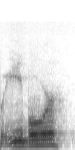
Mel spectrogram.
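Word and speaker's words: Ybor: Yarver City, right? In Tampa. I mean that's pretty historic. Oh, Eore.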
